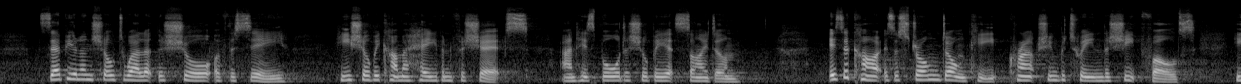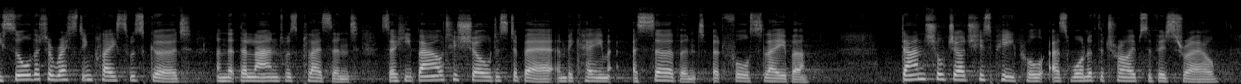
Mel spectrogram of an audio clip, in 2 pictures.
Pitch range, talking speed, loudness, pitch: 160-200 Hz, 175 wpm, -25 LUFS, 180 Hz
